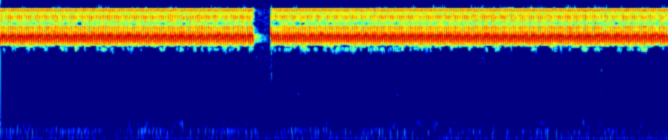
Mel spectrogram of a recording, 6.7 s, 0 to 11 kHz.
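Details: Steady, piercing trill of the Ruru-gom cricket, National Institute of Biological Resources recording from 2020, running unbroken apart from a single short pause midway through; only a soft low background hum otherwise.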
